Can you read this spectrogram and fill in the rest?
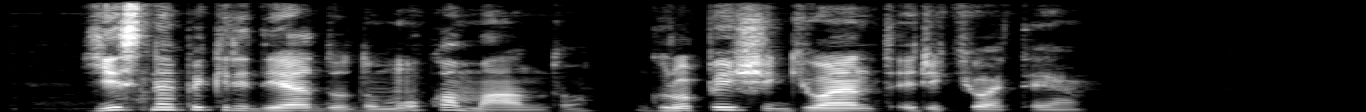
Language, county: Lithuanian, Vilnius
